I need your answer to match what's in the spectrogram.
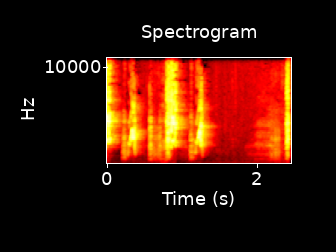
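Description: A monk parakeet gives a rapid burst of harsh, raspy squawks, then a pause and one more.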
